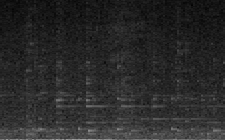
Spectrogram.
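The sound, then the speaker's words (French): Soft, scattered bell tones ring from a flock of ewes in a small mountain pasture beneath a cliff near Roquefixade, sounding irregularly and faintly over a low, steady background. “Petit pâturage avec des brebis.”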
